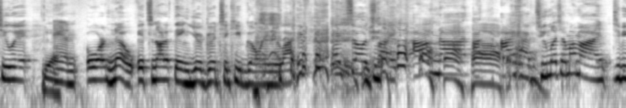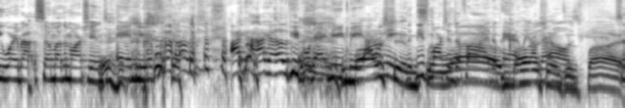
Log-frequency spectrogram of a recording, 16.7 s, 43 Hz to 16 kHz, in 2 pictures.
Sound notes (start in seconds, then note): 11.1 laughs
